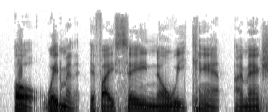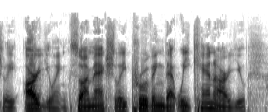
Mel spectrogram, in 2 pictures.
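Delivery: ordinary talk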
